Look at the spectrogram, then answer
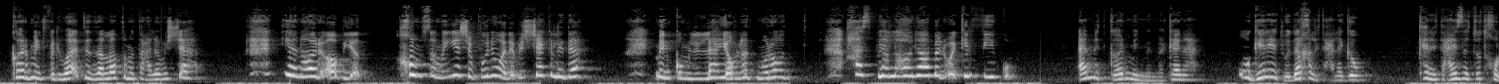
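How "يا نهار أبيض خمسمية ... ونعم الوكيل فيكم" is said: high, despairing cry of shame; cursing them in high distress; mock-tragic lament; lamenting wail. A narrator's reading. Carmen slaps her face, wailing.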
